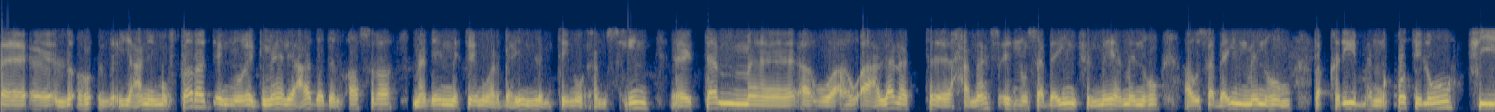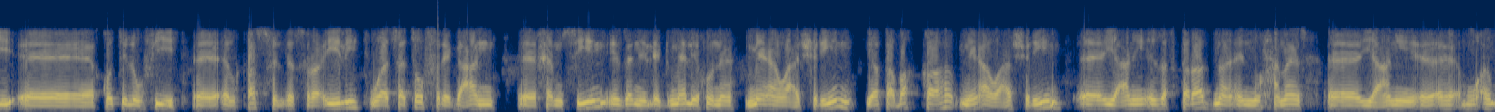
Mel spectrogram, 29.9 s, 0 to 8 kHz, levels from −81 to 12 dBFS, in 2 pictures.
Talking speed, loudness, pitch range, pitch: 90 wpm, -14 LUFS, 105-120 Hz, 115 Hz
